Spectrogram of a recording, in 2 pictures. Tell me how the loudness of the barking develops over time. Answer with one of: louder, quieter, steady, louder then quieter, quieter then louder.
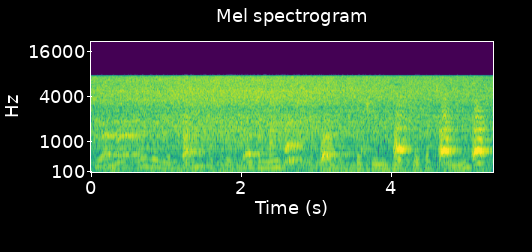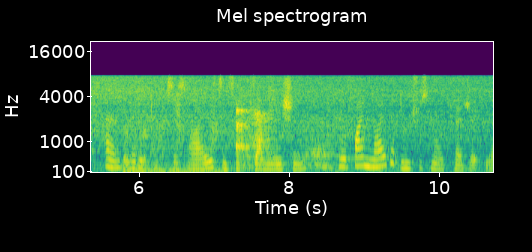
louder then quieter.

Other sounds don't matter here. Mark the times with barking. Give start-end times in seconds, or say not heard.
0.1-8.8.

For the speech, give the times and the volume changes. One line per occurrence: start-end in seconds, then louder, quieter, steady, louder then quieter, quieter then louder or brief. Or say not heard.
0.0-10.6 louder.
